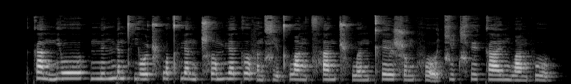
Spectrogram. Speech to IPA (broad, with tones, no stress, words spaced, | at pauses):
ka˥˩nn̪jo˥ʊ̯ | n̪y˧˥nmɥɛ˧nt̪ʰjo˧˥ʊ̯ʈ͡ʂʰwɔ˧ t̪ʰɥɛ˥˩nʈ͡ʂʰɤ˥ mɥɛ˥kɤ˥˩fa˩n ɕḭ˨˩t̪ʰwɑ˥˩ŋt͡sʰa˥n ʈ͡ʂʰwə˧˥n kʰe˥ɪ̯ʂʊ˧˥ŋ fo̰˨˩ʊ̯t͡ɕy˥˩t͡ɕʰy˥ ka˥ɪ̯ mwɑ˥˧ŋ fu˥˩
